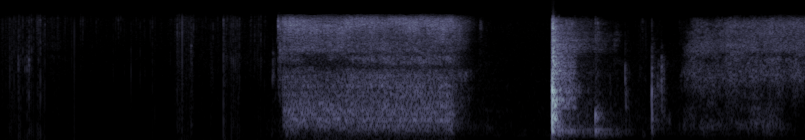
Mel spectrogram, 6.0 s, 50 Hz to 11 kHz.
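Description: WD-40 aerosol can spraying in one steady hiss of about a second and a half, followed by a single sharp knock and a few light clicks. Near the end a softer, even rubbing starts: a Scotch-Brite pad scrubbing the rusty cast-iron jointer bed.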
